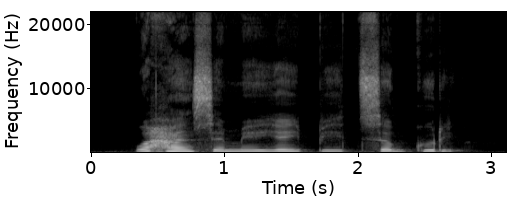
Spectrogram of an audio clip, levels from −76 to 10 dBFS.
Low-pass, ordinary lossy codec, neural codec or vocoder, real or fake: none; none; none; real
